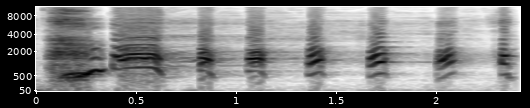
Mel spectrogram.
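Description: High-pitched laughter: a longer opening cry, then a run of short pitched 'ha' bursts at about four a second.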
